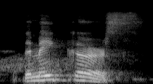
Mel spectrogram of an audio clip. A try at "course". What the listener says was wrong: So curse is maldição. Course. Rhymes with horse. Course. Horse.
